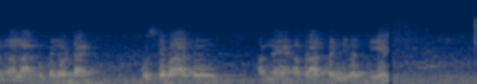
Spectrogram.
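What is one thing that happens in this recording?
A man speaks into a microphone in a calm, formal voice.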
